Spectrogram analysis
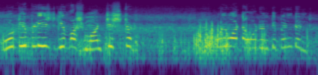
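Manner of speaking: high-pitched, put-on protest voice; mock screaming. Minority member demanding Manchester from the British, mock screaming. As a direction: imitate a clamouring demand, pitched well up. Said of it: "if I am screaming and speaking like this".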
